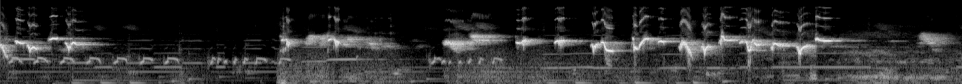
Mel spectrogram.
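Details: An oriental magpie-robin sings a sweet gacor song mixed with isian fill-ins. A low, stuttering run of rapid notes gives way to loud, varied whistles, trills and sharp clicks that pour out almost without pause.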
